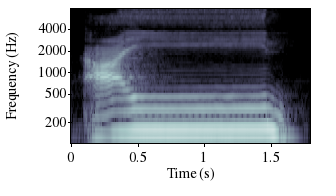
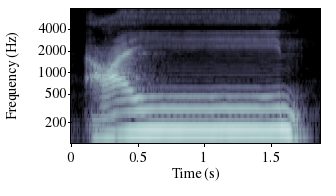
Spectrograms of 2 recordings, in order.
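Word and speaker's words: عين: আইন হরফটি উচ্চারণের সময় অবশ্যই তিন আলিফ টেনে পড়তে হবে। এখন আইন হরফটি বারিক হরফ। পাতলা করে পড়তে হবে। আপনার আমার সাথে বলুন আইন। আবার বলুন আইন আইন আর হরফটি কন্ঠনালীর মধ্যখান থেকে উচ্চারিত হয়।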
